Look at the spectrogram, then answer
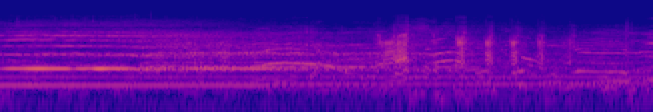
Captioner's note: man laughing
